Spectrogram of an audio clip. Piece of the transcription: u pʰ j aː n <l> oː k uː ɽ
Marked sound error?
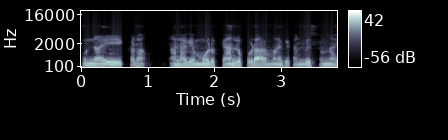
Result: no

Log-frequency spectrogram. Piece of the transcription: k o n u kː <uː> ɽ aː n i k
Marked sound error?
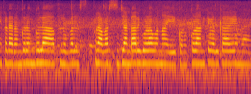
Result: yes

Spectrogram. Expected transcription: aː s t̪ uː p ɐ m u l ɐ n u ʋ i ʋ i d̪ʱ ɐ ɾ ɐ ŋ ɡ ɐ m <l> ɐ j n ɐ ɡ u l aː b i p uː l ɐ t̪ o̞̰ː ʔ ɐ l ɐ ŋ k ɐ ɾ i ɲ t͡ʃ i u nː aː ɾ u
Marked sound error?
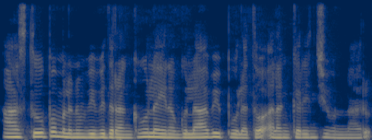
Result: no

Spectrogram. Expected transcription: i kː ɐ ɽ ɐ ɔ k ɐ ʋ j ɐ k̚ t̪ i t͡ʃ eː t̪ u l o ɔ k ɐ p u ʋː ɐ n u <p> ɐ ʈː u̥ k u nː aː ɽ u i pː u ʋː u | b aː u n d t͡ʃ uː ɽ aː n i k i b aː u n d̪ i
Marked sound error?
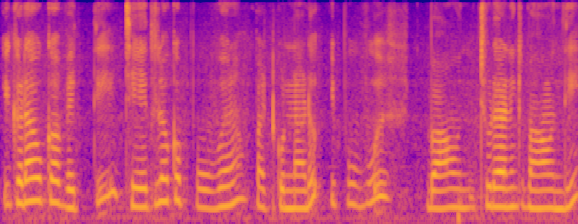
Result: no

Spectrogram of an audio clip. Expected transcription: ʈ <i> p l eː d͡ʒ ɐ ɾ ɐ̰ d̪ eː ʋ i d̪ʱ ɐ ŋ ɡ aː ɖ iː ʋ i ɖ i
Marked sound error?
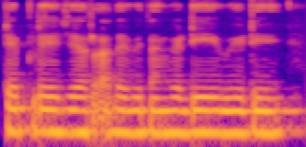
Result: yes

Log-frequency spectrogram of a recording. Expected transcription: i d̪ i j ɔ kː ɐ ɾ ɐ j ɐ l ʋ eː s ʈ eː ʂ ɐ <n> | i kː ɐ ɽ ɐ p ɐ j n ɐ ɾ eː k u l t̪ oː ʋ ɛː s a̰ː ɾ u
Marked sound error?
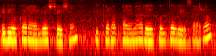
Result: no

